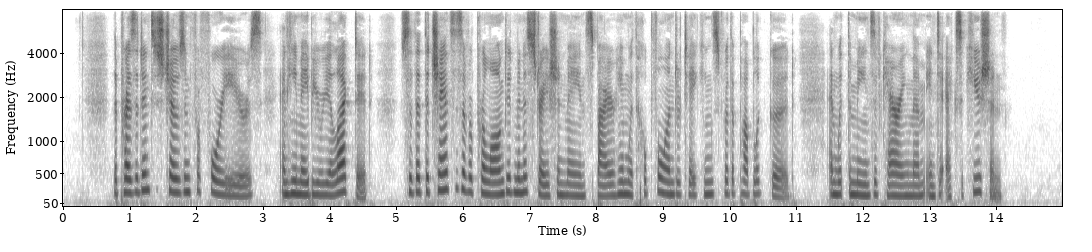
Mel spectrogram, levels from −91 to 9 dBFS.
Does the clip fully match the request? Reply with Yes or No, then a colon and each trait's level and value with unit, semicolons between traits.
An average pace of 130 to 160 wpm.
Yes: average, 155 wpm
